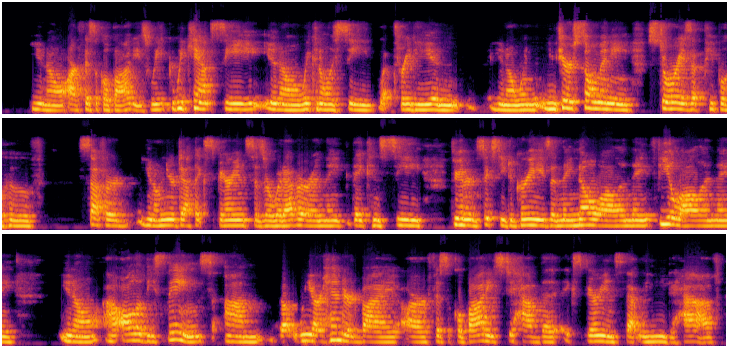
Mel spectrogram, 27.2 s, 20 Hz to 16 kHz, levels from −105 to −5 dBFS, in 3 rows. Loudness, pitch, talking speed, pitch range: -18 LUFS, 180 Hz, 175 wpm, 170-190 Hz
